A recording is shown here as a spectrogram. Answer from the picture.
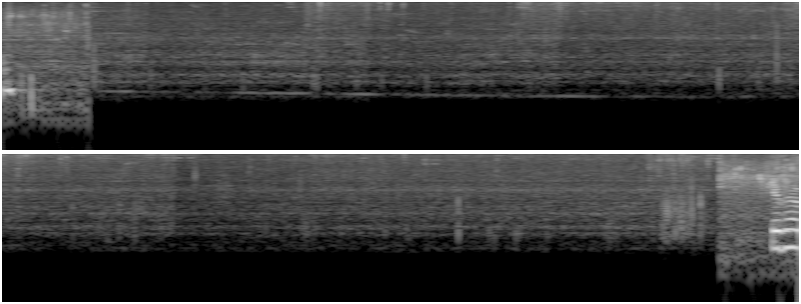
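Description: Masoor dal fritters frying in hot oil in a pan: a faint, steady sizzle with small crackles.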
